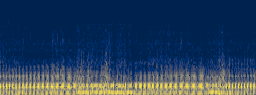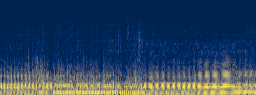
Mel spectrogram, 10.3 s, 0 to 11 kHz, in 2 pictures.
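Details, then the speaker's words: Apollo DBX-18 dirt bike after transmission repair with replacement main and counter shaft gears and new gaskets: single-cylinder pulls cleanly, revs rise and drop evenly through each shift, previous rattling gone, no grinding; shifts through all gears normally. "That the Amazon gears that I got worked out pretty good. Shifts out through all the gears just like it should."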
